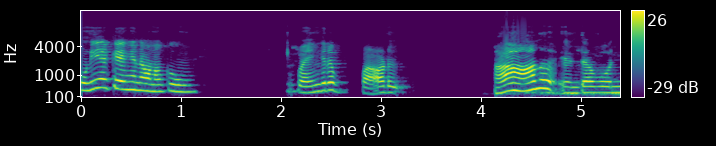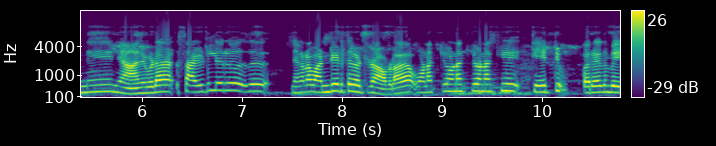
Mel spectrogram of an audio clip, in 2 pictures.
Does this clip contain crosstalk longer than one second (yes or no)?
no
